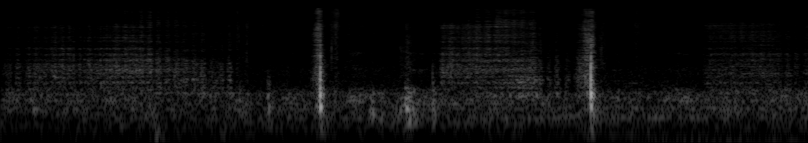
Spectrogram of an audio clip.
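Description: Pencil lead scratching on paper in drawing strokes, faint, with two sharp clicks, about three seconds in and just before six seconds.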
